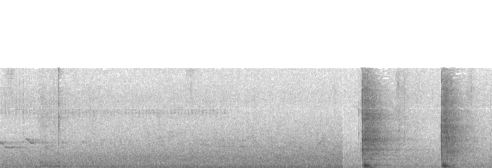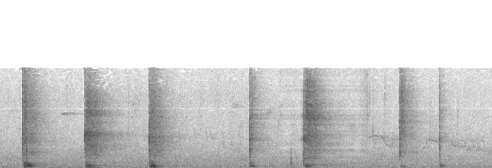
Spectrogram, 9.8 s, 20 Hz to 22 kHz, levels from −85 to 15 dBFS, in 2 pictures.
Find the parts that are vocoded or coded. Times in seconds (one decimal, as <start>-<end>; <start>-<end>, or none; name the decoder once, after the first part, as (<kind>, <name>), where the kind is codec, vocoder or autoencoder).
7.7-8.6 (codec, SNAC)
